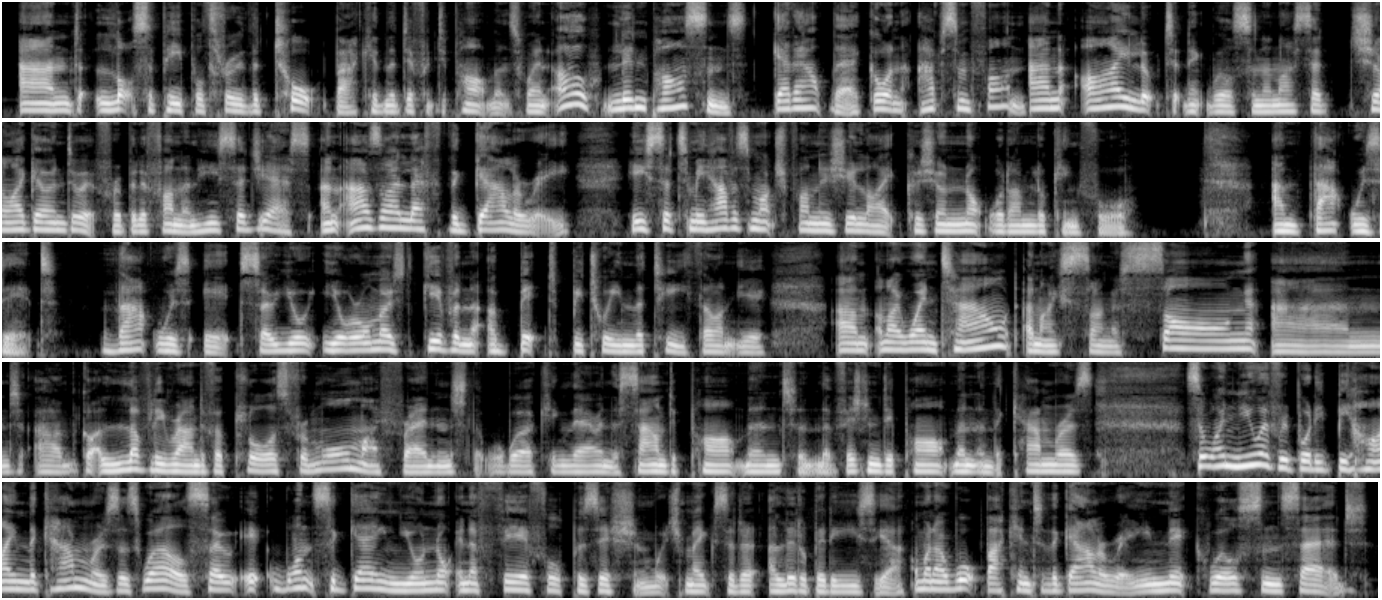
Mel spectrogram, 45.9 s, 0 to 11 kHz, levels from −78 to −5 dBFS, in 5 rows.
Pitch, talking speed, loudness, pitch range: 150 Hz, 215 wpm, -19 LUFS, 135-175 Hz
